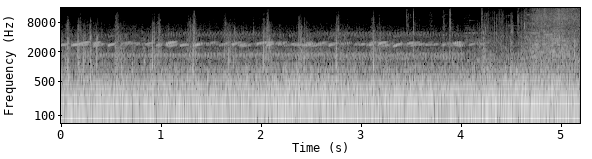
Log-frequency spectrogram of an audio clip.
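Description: Fire crackles and pops.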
